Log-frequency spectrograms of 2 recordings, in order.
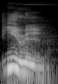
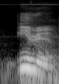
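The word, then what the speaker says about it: ビール: Japan or in Japanese it's beeru so beeru which sounds a lot like beer so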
